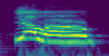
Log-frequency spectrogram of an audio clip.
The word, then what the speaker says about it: Iello: I think that you see that's pronounced Yellow.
